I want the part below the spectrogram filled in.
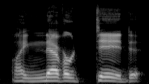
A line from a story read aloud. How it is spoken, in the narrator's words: Toshinori hissed, shoulders shaking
